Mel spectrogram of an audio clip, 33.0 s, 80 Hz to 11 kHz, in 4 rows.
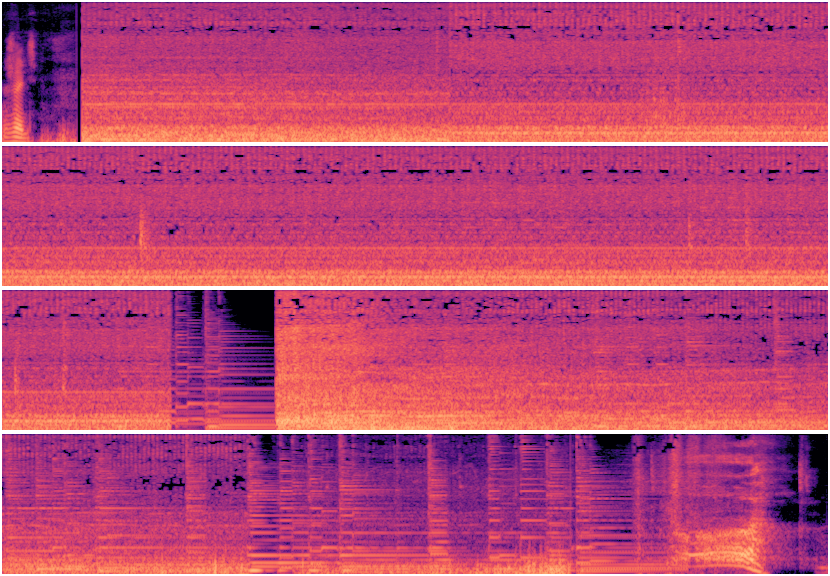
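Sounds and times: tractor diesel engine running: 0.8 - 18.2, 19.3 - 27.4.

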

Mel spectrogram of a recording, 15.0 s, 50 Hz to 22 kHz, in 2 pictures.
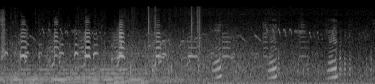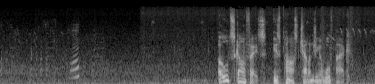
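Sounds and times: sustained music notes: 0.0 - 5.6
waterfowl calling: 0.0 - 9.8.

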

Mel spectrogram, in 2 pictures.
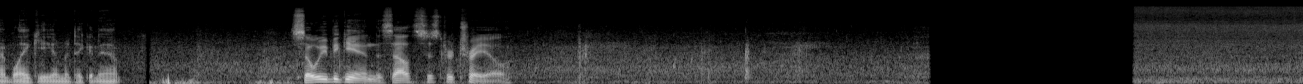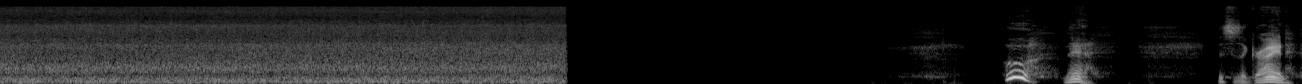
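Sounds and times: creek rushing over rocks: 1.2 - 9.2, 11.4 - 18.7.

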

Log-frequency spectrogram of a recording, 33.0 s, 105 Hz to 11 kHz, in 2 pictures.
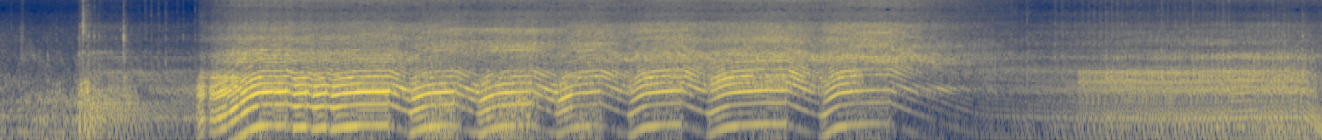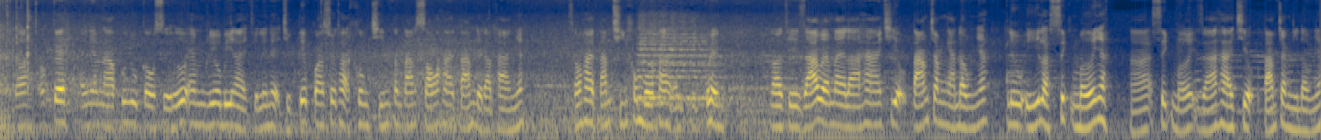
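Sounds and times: chainsaw revving and idling: 1.0 - 18.4.

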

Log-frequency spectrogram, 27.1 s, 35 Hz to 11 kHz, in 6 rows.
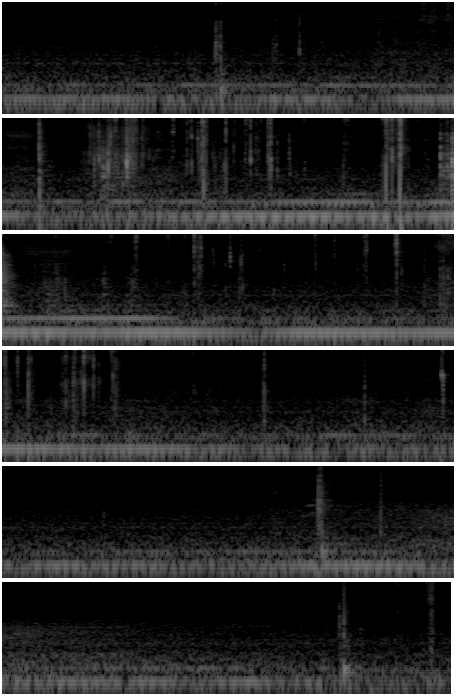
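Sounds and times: low steady hum: 0.0 - 27.0
wrapper and cards rustling: 2.0 - 16.3, 26.4 - 27.0.

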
